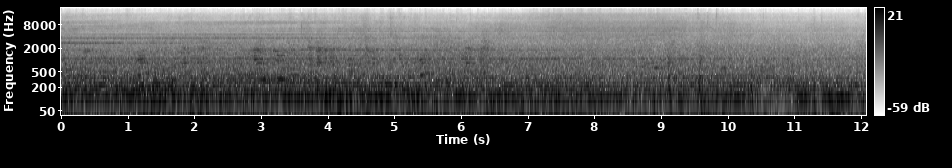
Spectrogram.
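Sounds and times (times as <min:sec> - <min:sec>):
electric train running: 0:00.0 - 0:06.9.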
